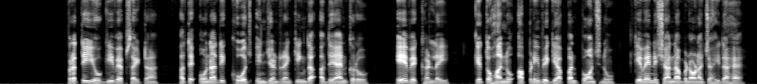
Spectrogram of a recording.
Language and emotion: Punjabi, neutral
